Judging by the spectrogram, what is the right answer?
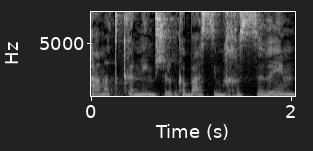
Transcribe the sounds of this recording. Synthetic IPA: amat̪kʰɐnimʃelkabasimχaseʁim

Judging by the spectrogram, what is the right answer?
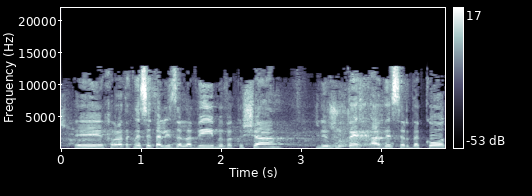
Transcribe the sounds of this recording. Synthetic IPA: χavɾat̪aknese̞t̪alizalavibevakaʃa | niɾʃut̪e̞χad̪eseʁd̪ako̞t̪

